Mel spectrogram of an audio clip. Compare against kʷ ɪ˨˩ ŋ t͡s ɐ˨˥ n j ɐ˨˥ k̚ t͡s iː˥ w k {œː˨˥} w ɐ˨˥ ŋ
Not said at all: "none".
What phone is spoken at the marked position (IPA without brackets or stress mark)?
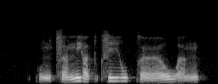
œː˨˥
